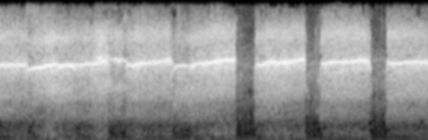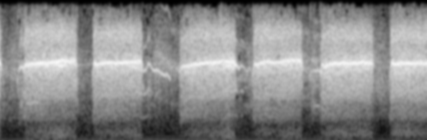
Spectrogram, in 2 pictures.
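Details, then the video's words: Swiftlet calls in the Akau ngaji style: shrill, hissing chirps with a thin whistled tone, about eleven bursts in steady succession separated by brief gaps, over a faint low hum. "suara walet Akau ngaji Original"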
